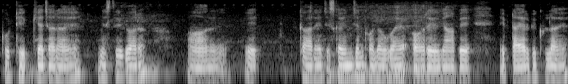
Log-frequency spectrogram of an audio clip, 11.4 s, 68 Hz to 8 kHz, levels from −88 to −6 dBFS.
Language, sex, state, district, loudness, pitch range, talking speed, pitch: Hindi, male, Uttar Pradesh, Etah, -25 LUFS, 90-100 Hz, 130 wpm, 95 Hz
